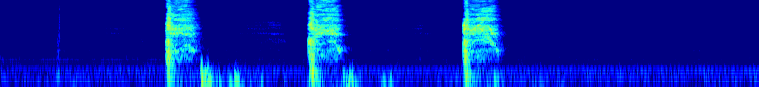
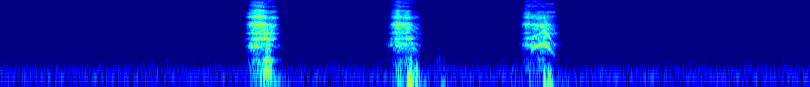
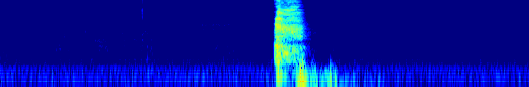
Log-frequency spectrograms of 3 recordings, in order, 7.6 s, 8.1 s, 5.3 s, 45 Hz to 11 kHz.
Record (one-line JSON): {"three_cough_length": "7.6 s", "three_cough_amplitude": 10454, "three_cough_signal_mean_std_ratio": 0.3, "exhalation_length": "8.1 s", "exhalation_amplitude": 4664, "exhalation_signal_mean_std_ratio": 0.27, "cough_length": "5.3 s", "cough_amplitude": 11420, "cough_signal_mean_std_ratio": 0.19, "survey_phase": "beta (2021-08-13 to 2022-03-07)", "age": "45-64", "gender": "Male", "wearing_mask": "No", "symptom_fatigue": true, "symptom_headache": true, "symptom_onset": "9 days", "smoker_status": "Ex-smoker", "respiratory_condition_asthma": false, "respiratory_condition_other": false, "recruitment_source": "REACT", "submission_delay": "3 days", "covid_test_result": "Negative", "covid_test_method": "RT-qPCR", "influenza_a_test_result": "Negative", "influenza_b_test_result": "Negative"}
